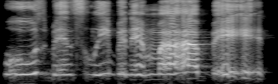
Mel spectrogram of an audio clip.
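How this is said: It is said in a tiny squeaky voice.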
